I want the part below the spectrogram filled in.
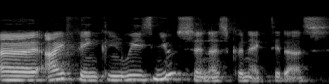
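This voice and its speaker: In a French accent, a woman with a bright, sharp tone and ordinary pitch variation speaks amid audible room echo. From France, Champagne region. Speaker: health tech founder. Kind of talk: interview.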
